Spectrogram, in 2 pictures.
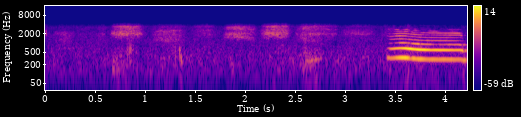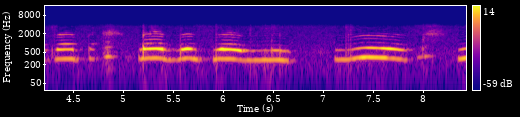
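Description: Baby breathing in quick, breathy huffs, then, a few seconds in, cooing in several long, drawn-out vowel sounds.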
